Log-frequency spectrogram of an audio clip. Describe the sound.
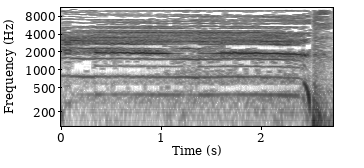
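A voice lets out a long, shrill, sustained squeal like a pterodactyl cry, held steady for over two seconds before breaking off with a sudden downward slide and a brief breathy burst.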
